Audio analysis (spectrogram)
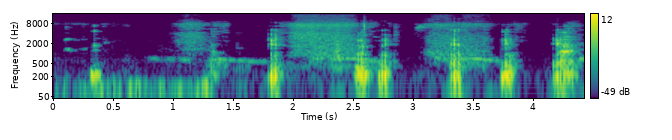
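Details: A black pig giving short, deep grunts in sharp separate bursts, about seven within four seconds, with quieter rustling and a faint thin whine between them.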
